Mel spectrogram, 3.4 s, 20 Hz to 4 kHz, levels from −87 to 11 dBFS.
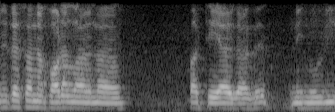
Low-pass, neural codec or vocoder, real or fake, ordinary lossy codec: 3.6 kHz; codec, 16 kHz, 1.1 kbps, Voila-Tokenizer; fake; none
